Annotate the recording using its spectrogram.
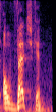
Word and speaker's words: Ovechkin: Right. It's Ovechkin. It's the middle syllable.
